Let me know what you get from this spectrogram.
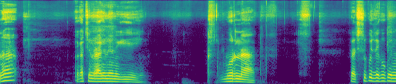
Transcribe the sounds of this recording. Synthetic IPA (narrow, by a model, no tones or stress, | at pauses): na | ɡakat͡ʃinɾaɡinenɡi | buɾnak | kɾat͡ʃi̥suk̬ud͡ʒek̬ukun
